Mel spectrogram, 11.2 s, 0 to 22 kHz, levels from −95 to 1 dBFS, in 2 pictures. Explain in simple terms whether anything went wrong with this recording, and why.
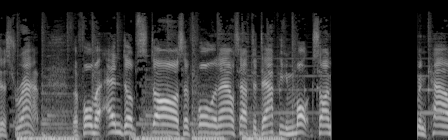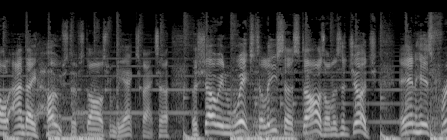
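Two things go wrong here, one right after the other.

First, a playback stall. At 4.14 s the sound just stops dead mid-flow and stays silent until 5.22 s, a gap of about 1.09 seconds. Nothing is wrong with the recording itself. The player most likely ran dry of incoming data, or got held up, so it had nothing to send out until it caught up again.

Then comes the time-compressed catch-up. From 5.22 s to 8.22 s the player tries to make up the lost ground by snipping out tiny slices and blending the edges together. That plays those three seconds at about 1.1 times normal speed. The pitch stays put, but the audio sounds hurried.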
